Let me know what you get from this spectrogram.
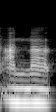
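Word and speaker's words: أَنَّ: Kalau di atas berarti dia anna, kalau di bawah bacanya inna.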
